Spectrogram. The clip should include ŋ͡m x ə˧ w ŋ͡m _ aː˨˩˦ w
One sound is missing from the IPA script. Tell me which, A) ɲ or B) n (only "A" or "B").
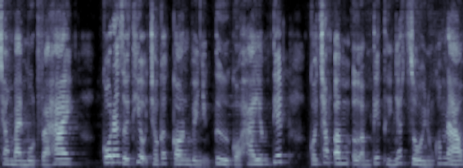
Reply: B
